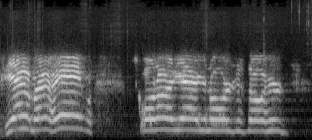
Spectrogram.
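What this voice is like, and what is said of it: Put-on Southern US accent. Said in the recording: “Why did you sound from the South? Southern accent.”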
